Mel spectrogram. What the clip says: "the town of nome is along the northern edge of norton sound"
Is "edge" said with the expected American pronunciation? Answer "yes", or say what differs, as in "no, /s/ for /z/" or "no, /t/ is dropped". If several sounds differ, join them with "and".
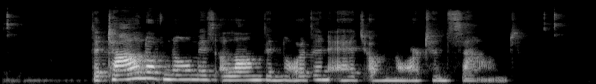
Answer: yes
